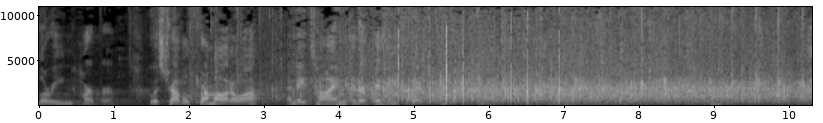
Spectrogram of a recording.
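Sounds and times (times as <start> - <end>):
speech: 0.0 - 5.7
crowd clapping: 1.8 - 10.2.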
